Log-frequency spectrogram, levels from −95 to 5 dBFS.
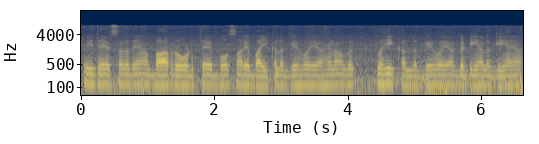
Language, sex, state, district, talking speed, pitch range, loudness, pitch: Punjabi, male, Punjab, Kapurthala, 190 wpm, 115-120 Hz, -20 LUFS, 115 Hz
